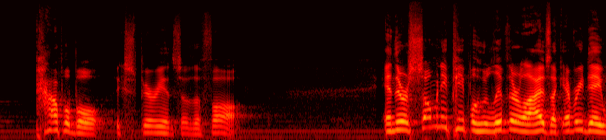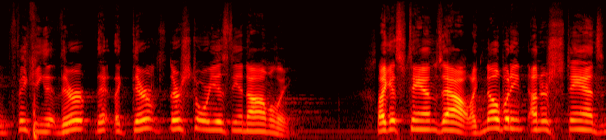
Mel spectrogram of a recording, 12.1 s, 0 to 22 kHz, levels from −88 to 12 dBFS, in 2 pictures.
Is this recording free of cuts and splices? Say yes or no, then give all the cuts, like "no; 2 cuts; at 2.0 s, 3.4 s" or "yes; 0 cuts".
yes; 0 cuts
